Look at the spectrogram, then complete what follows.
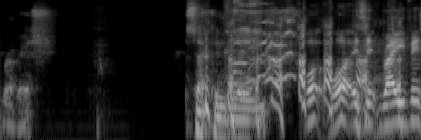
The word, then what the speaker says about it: Ravis: And thirdly, nobody can pronounce it properly. Ravis, Ravi, Ravi. Digi says Ravi, Ravis. It's Ravis, and I have to keep saying it's Ravis. Digi does it in the kind of French, Ravi.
